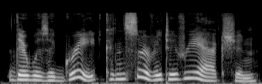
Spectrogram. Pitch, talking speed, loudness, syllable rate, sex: 215 Hz, 135 wpm, -18 LUFS, 4.9 syllables/s, female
